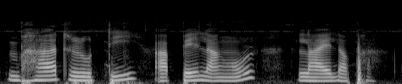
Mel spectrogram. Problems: none marked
